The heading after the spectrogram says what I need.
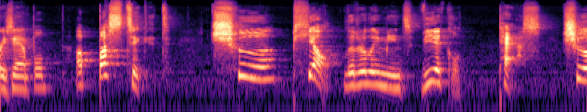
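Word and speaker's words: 票: something yo so P so always pup peel peel fourth tone so that's a pass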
